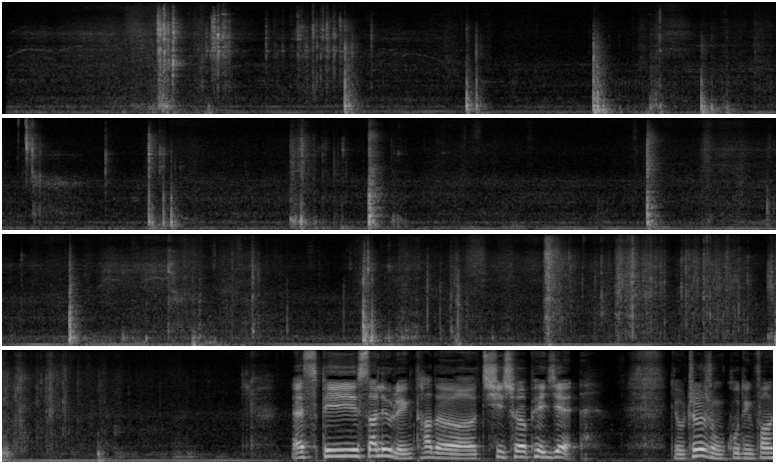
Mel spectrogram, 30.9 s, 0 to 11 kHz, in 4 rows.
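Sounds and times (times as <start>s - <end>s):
plastic parts rustling and clicking: 1.4s - 3.8s, 20.9s - 24.4s.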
